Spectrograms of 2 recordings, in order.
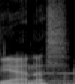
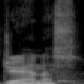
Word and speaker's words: Janus: Also, I don't think it's pronounced Giannis. They may pronounce it that way in the movie, but I do think it's a Latin word, so I think it's actually... It would be pronounced Janus with a J.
